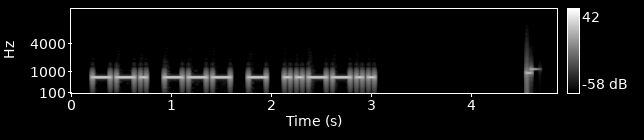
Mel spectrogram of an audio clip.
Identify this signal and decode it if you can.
Morse code, heard as a keyed tone, about 21 wpm, 700 Hz. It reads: GOT?
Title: Sentences from Top 300 Words and Abbreviations 20wpm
